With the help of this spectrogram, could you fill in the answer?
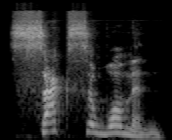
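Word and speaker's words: Sacsayhuamán: Um Necro player as someone who likes ancient plains is pronounced saxoman.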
